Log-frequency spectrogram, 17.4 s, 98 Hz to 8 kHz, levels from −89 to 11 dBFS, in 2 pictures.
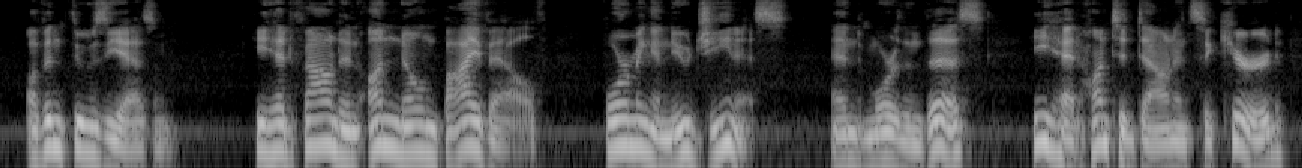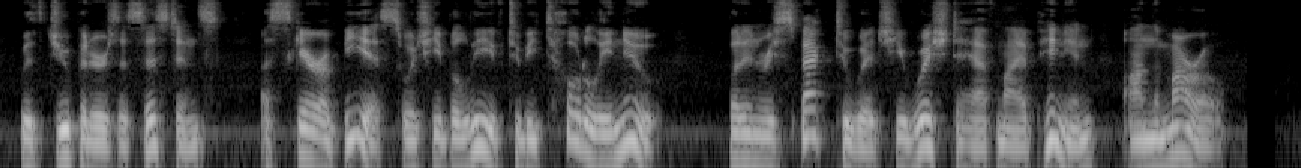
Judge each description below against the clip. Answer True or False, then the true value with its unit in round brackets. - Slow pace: False (165 wpm)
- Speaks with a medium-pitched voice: False (130 Hz)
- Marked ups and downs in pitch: True (8.5 semitones)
